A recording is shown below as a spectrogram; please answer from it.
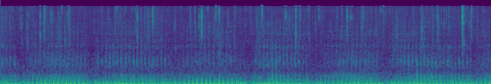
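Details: Domestic cat purring beside a crackling fireplace: a steady low rumble that swells and dips with each breath, about once a second, with sharp wood crackles and pops throughout.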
